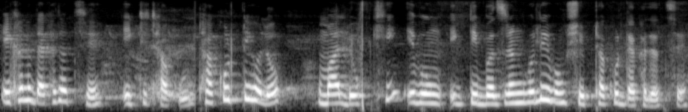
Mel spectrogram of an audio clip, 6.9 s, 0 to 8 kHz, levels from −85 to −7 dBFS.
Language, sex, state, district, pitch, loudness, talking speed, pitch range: Bengali, female, West Bengal, Malda, 270 Hz, -15 LUFS, 165 wpm, 240-335 Hz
